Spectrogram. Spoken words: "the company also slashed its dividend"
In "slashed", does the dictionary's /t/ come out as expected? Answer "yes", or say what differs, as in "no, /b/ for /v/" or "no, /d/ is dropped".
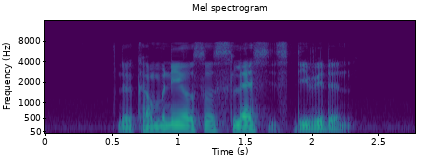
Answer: no, /t/ is dropped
